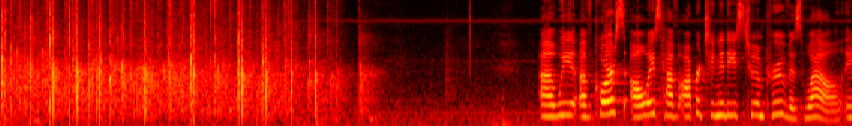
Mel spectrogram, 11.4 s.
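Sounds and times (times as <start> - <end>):
audience applause: 0.0 - 5.0
speech: 7.2 - 11.3.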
